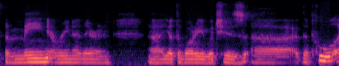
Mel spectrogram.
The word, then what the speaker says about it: Göteborg: This year is in Göteborg, Sweden, or Gothenburg, Sweden, the English pronunciation.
